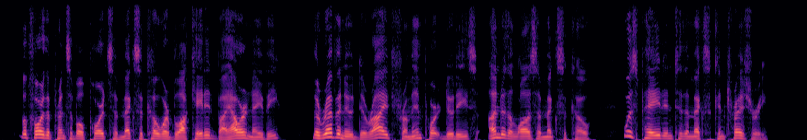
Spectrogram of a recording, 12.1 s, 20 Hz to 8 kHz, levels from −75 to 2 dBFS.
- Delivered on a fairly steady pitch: No, average, 4.8 semitones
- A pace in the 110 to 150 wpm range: Yes, average, 140 wpm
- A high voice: No, low, 135 Hz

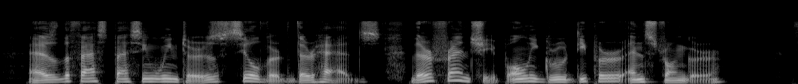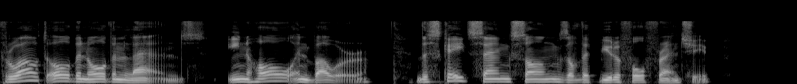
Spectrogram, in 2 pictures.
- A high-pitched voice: No, low, 120 Hz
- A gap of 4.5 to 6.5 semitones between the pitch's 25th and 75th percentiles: No, average, 3.9 semitones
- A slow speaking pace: Yes, slow, 120 wpm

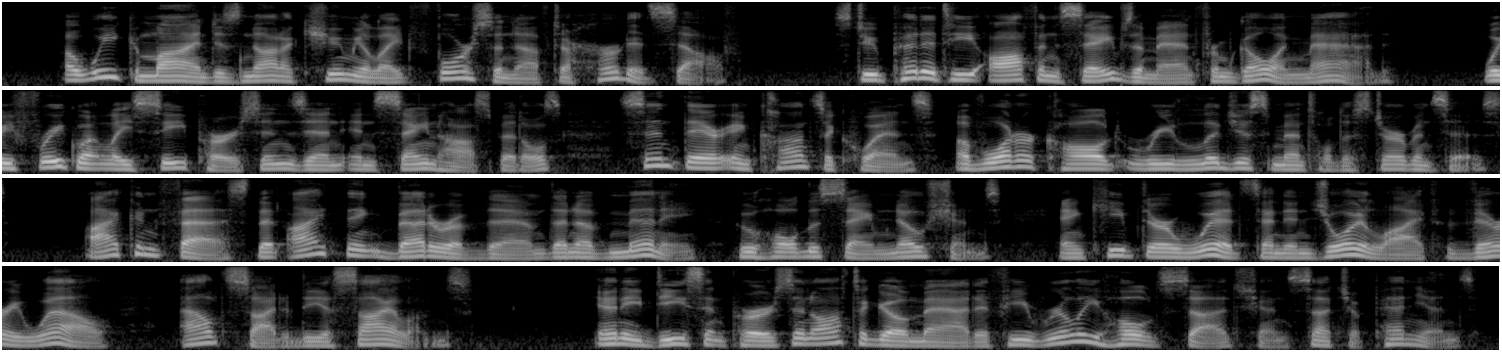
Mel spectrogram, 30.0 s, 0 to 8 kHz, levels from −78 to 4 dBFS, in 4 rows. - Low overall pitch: Yes, low, 125 Hz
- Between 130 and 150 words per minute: No, average, 160 wpm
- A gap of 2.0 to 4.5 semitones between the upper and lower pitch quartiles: No, average, 5.2 semitones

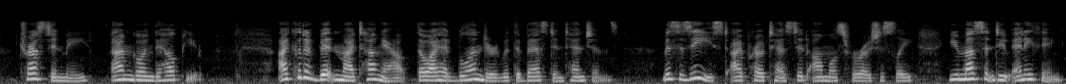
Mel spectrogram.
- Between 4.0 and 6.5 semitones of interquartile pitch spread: Yes, average, 4.9 semitones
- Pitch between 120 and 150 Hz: No, high, 190 Hz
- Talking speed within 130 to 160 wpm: No, average, 185 wpm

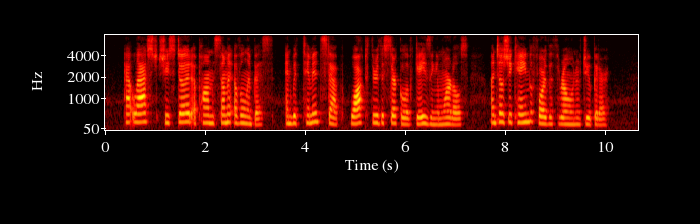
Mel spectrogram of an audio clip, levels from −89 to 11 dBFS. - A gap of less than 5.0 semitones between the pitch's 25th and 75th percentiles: Yes, average, 3.7 semitones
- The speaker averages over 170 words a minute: No, average, 155 wpm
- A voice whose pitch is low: No, high, 230 Hz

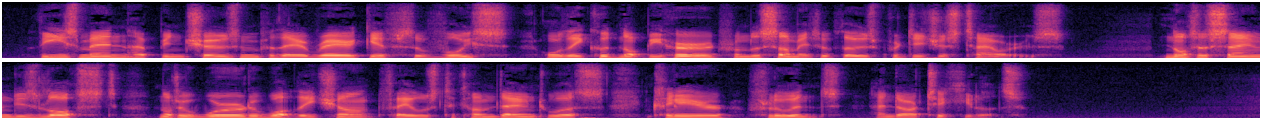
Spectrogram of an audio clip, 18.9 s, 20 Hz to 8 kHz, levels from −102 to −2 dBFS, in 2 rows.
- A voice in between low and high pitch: Yes, medium, 145 Hz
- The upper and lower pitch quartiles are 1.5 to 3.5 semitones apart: Yes, average, 2.9 semitones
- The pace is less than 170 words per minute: Yes, average, 150 wpm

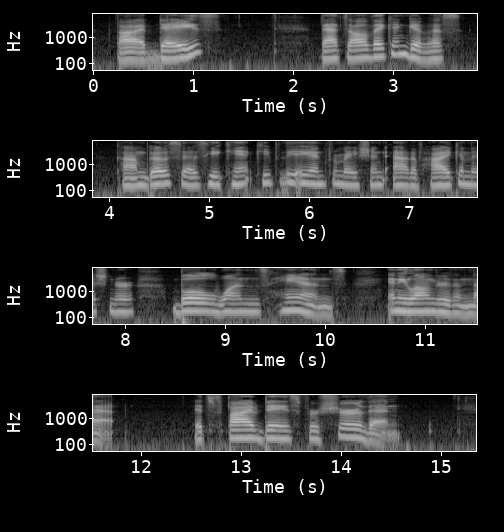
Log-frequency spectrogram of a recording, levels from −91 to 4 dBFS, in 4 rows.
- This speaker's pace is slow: Yes, slow, 120 wpm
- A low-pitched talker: No, medium, 175 Hz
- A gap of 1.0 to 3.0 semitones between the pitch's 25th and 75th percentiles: Yes, narrow, 2.4 semitones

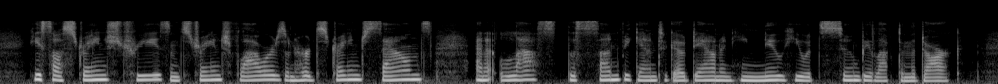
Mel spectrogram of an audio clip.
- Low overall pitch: No, high, 195 Hz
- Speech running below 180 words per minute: No, average, 185 wpm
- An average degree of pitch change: No, narrow, 2.1 semitones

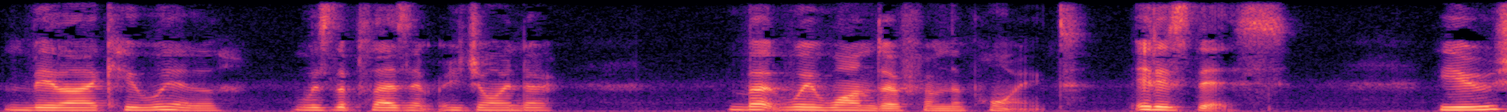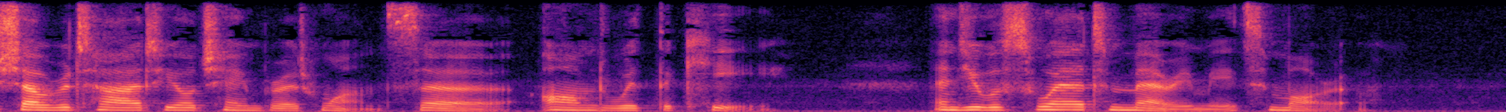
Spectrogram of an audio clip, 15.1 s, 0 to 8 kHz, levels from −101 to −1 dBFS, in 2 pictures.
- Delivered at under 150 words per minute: Yes, average, 140 wpm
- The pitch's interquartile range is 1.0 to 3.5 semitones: Yes, average, 3.1 semitones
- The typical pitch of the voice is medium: Yes, medium, 170 Hz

